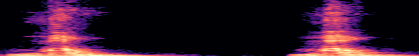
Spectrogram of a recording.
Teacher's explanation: Abre a boca uma vez só e o E assume o som do I. Por isso que aqui o E é uma semivogal. · é uma abertura de boca só. E o O tem o som do U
